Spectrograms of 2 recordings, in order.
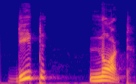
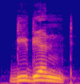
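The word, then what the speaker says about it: didn't: আমাদের দুটো ওয়ার্ড আছে, ডিড নট, ডিড নট। এবার একে যখন আমরা একসঙ্গে উচ্চারণ করতে যাব তখন এর উচ্চারণটা হয়ে যাবে ডিডেন্ট, ডিডেন্ট, নট ডিড নট। একে আমরা একসঙ্গে উচ্চারণ করব ডিডেন্ট।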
